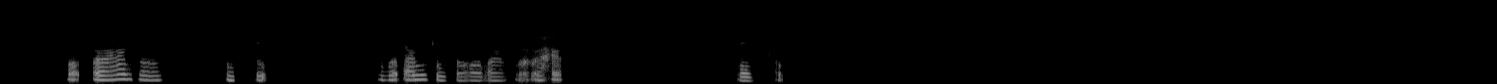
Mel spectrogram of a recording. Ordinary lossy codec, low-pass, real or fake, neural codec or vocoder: Opus, 32 kbps; 3.6 kHz; fake; autoencoder, 44.1 kHz, a latent of 192 numbers a frame, MeloTTS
